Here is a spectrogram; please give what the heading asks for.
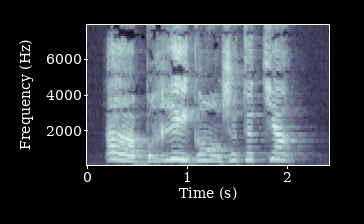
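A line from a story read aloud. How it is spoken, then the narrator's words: Shouted. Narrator (French): cria-t-elle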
